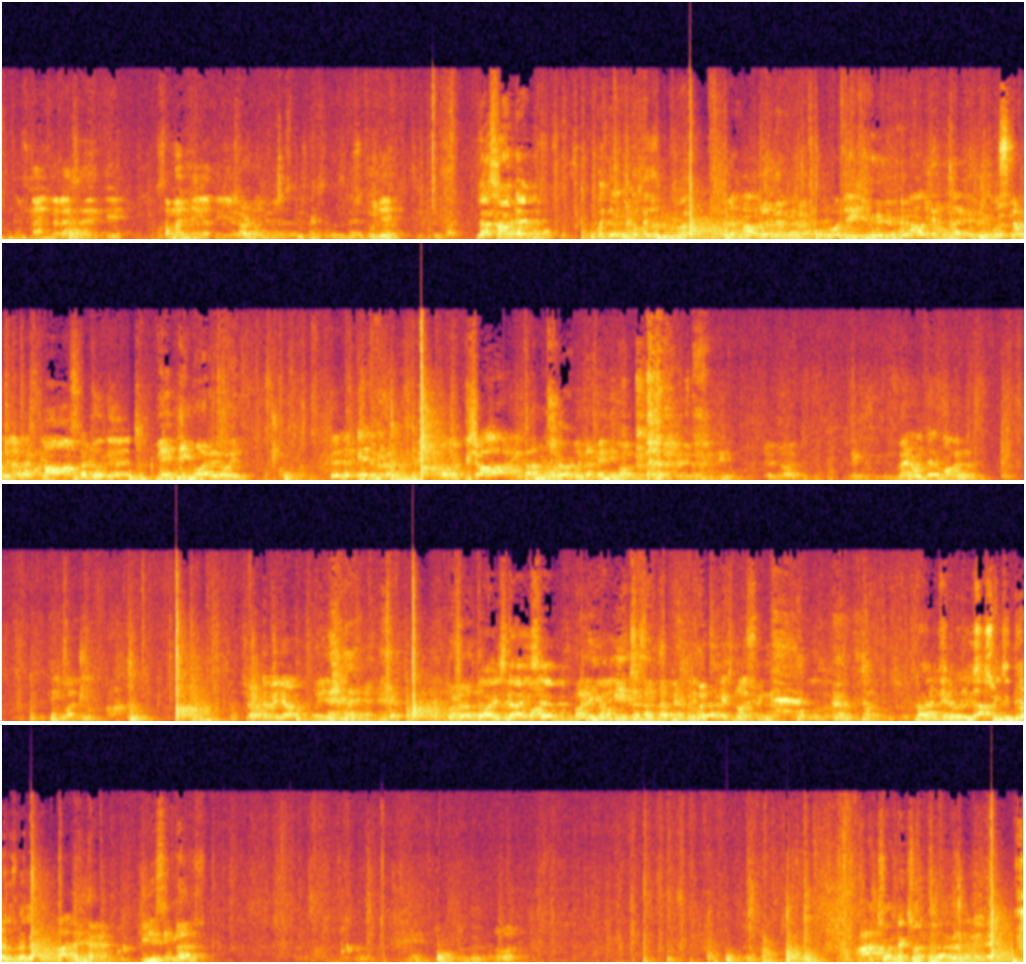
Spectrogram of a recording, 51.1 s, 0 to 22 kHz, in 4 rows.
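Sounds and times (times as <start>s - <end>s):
people talking: 0.0s - 25.2s, 26.0s - 41.0s, 48.9s - 51.0s
cricket bat striking ball: 8.1s - 9.3s, 17.9s - 18.5s, 27.2s - 28.8s, 30.6s - 31.2s, 38.6s - 39.1s.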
